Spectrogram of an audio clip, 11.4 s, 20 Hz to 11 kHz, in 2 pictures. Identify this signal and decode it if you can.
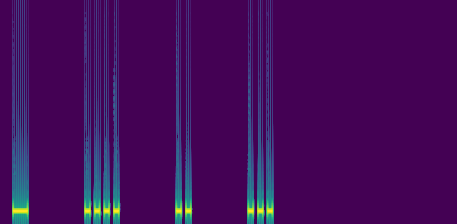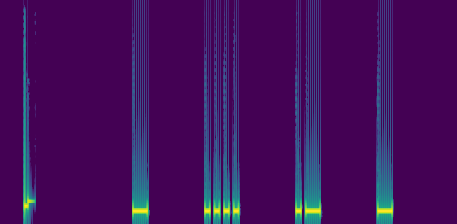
Morse code, heard as a keyed tone, about 20 wpm, spaced as for 9 wpm, 700 Hz. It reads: THIS THAT
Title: 4x Character Spacing - Top 100 Words - 20wpm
